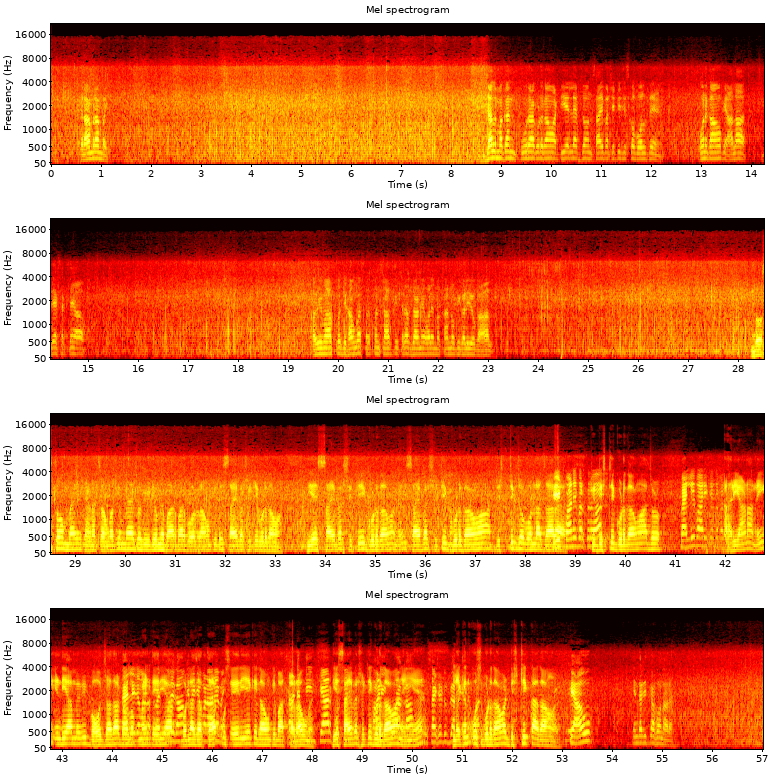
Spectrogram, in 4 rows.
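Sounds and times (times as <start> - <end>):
heavy rain falling on pavement: 0.0 - 57.0.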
